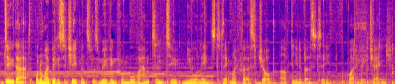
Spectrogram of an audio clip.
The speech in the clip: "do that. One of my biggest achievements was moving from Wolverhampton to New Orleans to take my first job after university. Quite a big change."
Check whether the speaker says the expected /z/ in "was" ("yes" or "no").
yes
